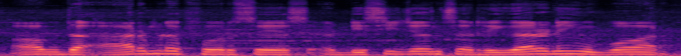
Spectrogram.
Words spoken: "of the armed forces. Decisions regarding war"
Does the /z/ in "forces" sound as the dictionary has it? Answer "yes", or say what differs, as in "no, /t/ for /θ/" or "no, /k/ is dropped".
no, /s/ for /z/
